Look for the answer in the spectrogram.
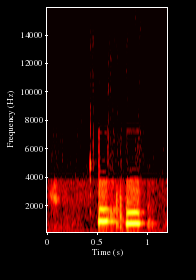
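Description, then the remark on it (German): Two short, very high, pure-toned sung notes from a child, the second slightly lower than the first, loud, with silence around them. “Oh, die singt da so ganz hoch, gell?”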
